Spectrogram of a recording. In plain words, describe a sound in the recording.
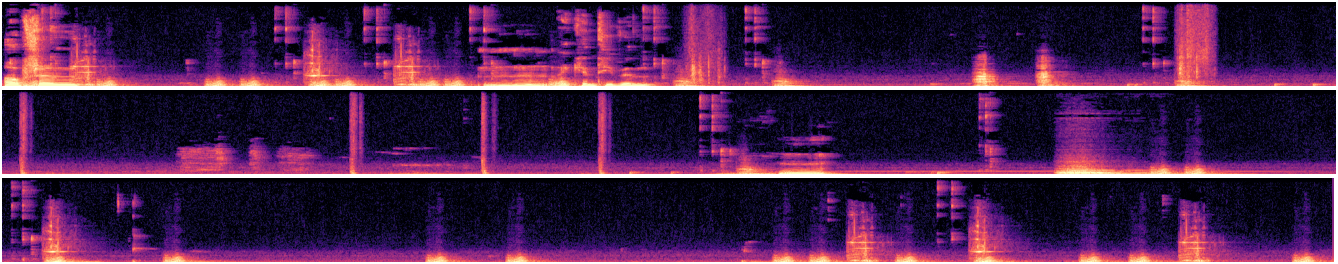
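Short soft clicks and swishes sound as menu choices change.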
